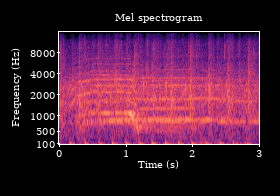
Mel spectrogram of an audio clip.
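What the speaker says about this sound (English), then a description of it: "let's give another round of applause to our panelists and to Adam and Vanessa" Applause for panelists at a live bee festival event: sustained dense clapping from an audience, steady and fairly loud throughout.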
